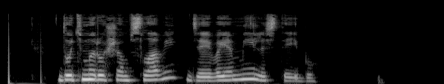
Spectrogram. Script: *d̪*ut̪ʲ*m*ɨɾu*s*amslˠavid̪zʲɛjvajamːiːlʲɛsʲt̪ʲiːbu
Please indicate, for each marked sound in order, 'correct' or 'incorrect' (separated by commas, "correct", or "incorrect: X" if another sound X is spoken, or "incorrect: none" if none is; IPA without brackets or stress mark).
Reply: correct, correct, incorrect: ʃ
